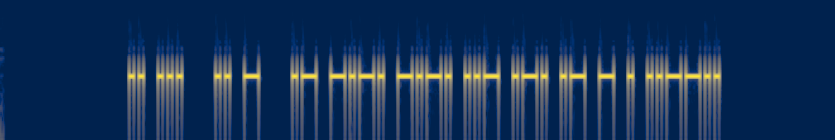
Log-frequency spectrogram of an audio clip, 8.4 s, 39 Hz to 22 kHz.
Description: Morse code, heard as a keyed tone, about 25 wpm, 700 Hz. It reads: IS IT ACCURATE?
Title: Sentences from Top 1200 Words 25wpm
